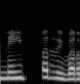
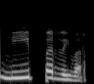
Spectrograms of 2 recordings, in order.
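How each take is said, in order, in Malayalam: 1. ആദ്യ സ്വരാക്ഷരം 'ay' പോലെയാണ് ഉച്ചരിക്കുന്നത്. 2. ആദ്യ സ്വരാക്ഷരം 'ee' പോലെയാണ് ഉച്ചരിക്കുന്നത്. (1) "നീപ്പർ റിവർ അല്ലെങ്കിൽ നെയ്പ്പർ റിവർ എന്നൊക്കെ വായിക്കാം" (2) "നീപ്പർ റിവർ അല്ലെങ്കിൽ നെയ്പ്പർ റിവർ എന്നൊക്കെ വായിക്കാം"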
